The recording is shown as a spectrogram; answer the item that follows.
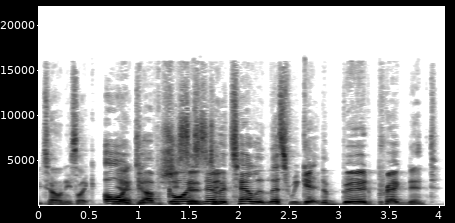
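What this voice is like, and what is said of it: Put-on Australian accent. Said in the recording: “I think I went Australian a little bit there ... you were doing an outstanding Australian accent”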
